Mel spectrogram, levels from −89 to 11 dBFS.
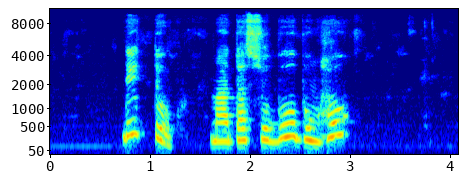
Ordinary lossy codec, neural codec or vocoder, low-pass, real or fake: Opus, 32 kbps; none; 9.9 kHz; real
